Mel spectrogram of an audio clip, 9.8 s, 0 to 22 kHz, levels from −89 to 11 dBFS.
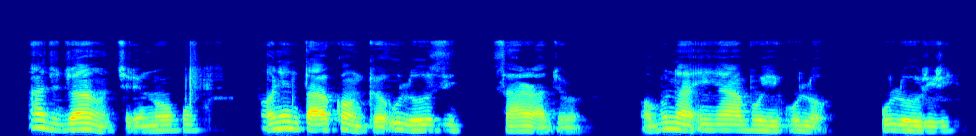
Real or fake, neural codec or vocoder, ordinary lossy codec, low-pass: real; none; none; 7.2 kHz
